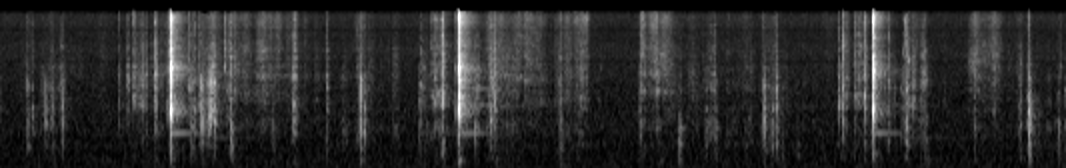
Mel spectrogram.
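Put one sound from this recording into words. A paper punch clicks sharply through paper.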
